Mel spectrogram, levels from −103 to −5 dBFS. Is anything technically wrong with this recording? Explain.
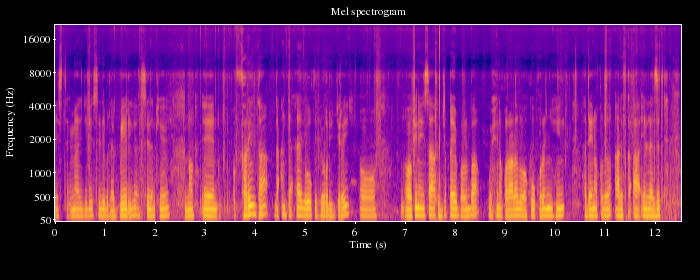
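Yes. The speech has chunks out of order in three places: 2.0 to 2.8 s, 5.0 to 5.4 s (between "gacanta caadi" and "qor jirey"), and 7.2 to 7.8 s (just before "qeyb walba"). In each, a 200 ms block of audio plays late, arriving three, one and two blocks behind its proper place. Each displaced block creates three abrupt joins, so every spot sounds like a brief jumbled stutter. Unlike a dropout or a repeated chunk, nothing is missing and nothing is doubled. The same speech is simply heard in the wrong order.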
